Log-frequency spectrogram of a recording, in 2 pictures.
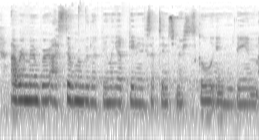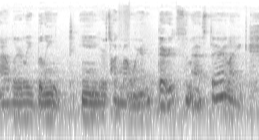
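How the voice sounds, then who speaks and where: Noticeable background noise fills the recording. The talking goes at a fairly quick pace. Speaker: nursing student vlogger. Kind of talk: casual vlog life update. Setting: at home late at night. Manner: animated.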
